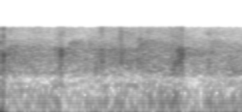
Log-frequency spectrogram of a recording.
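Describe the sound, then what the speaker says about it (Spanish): An audience applauds for a speaker at a panel discussion on reproductive justice, a short moderate burst of clapping heard alone. "Un fuerte aplauso para Fanny."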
